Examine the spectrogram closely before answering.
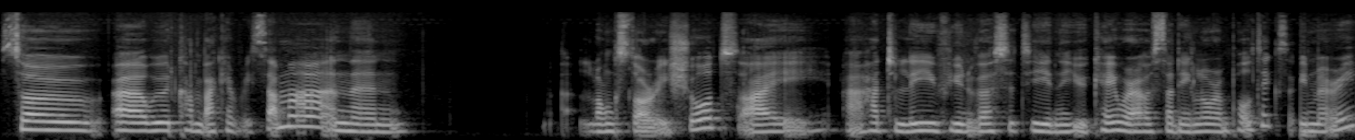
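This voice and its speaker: Speaking with a British accent at a moderate pace and medium pitch, a woman is heard in a very clean recording with a silent background. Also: ordinary pitch variation. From England. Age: 30s. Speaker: politician and lawyer. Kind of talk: interview. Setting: live-streamed podcast.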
